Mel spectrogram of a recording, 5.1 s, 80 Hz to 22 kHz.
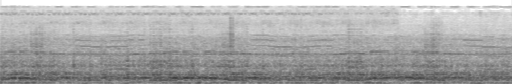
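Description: DreamMaker OverLord Pro Plus delta 3D printer running a print: stepper motors whining in short tones that keep shifting in pitch, over a steady whir.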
